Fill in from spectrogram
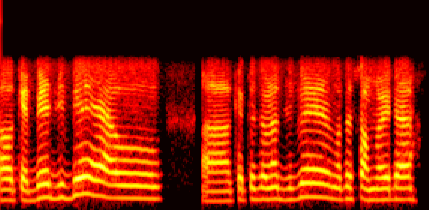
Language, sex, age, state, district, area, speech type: Odia, male, 30-45, Odisha, Kandhamal, rural, conversation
